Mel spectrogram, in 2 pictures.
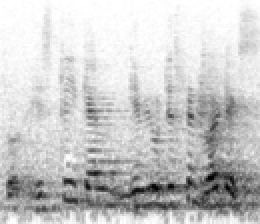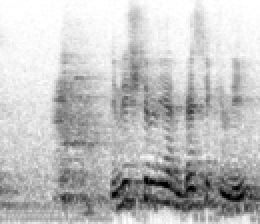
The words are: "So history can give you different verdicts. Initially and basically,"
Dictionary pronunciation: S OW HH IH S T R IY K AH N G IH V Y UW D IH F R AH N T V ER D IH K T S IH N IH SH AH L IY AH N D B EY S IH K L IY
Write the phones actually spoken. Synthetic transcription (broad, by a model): S OW HH IH S T R IY K AH N G IH V Y UW D IH F R AH N T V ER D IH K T S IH N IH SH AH L IY AH N D B EY S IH K L IY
